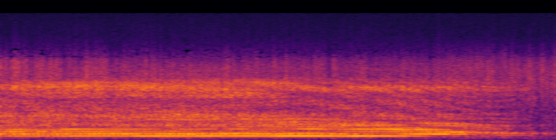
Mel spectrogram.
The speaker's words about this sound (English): Maybe that is the spider's plane searching for Jack Armstrong and his companions.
